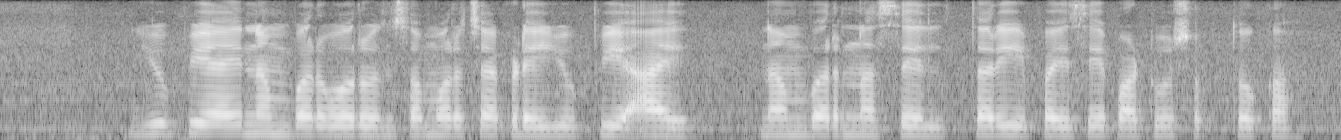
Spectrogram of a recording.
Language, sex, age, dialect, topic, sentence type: Marathi, female, 18-24, Standard Marathi, banking, question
